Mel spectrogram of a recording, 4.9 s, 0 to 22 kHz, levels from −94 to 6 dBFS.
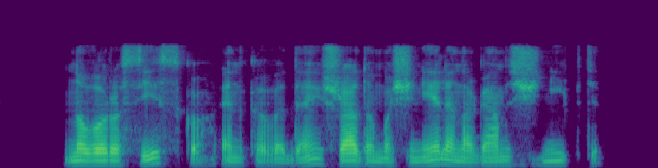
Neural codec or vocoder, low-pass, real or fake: vocoder, 24 kHz, 100 mel bands, Vocos; 7.2 kHz; fake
